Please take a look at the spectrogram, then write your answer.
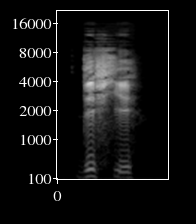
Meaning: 1. to defy, challenge 2. to distrust, mistrust, beware
- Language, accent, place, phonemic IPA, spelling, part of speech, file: French, France, Lyon, /de.fje/, défier, verb, LL-Q150 (fra)-défier.wav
